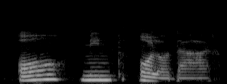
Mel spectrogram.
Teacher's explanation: Can you hear the long [ā] and short ‘a’ sounds?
